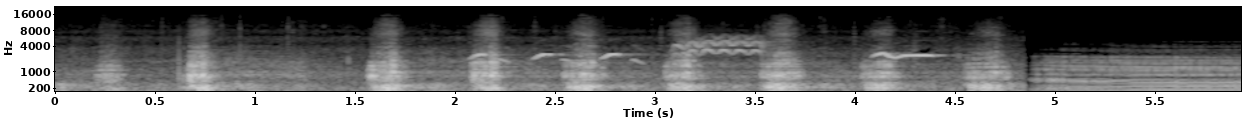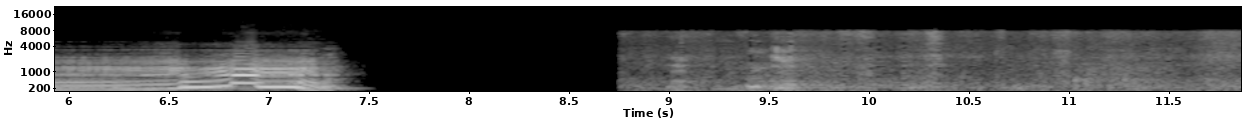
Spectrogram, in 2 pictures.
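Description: American bison bellowing: one long, deep, pitched call that bends upward and breaks off, starting about five seconds in. Before it comes a run of sharp clicks and crunches with a few short chirps, and after a brief silence a faint noisy background.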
